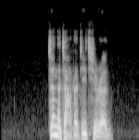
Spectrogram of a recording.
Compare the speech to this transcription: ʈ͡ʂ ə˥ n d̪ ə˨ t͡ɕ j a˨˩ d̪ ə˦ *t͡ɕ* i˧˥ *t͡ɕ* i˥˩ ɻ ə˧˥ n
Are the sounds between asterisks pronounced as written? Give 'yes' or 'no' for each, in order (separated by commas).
yes, no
